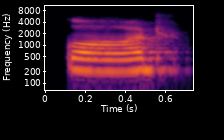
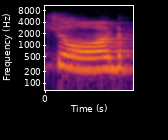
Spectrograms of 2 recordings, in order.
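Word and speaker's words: chord: of equal length first कॉड इसको कड pronounce करना है कोई सीच को सीच कुछ बच्चे क्लास में चड प्रोनाउंस करते थे चड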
